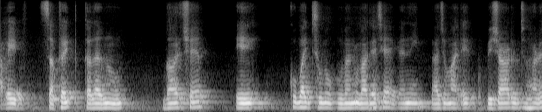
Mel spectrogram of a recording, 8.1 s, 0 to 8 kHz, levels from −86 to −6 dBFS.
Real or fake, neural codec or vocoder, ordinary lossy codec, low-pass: fake; codec, 16 kHz, 0.5 kbps, FunCodec, trained on Chinese and English, 25 frames a second; none; none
